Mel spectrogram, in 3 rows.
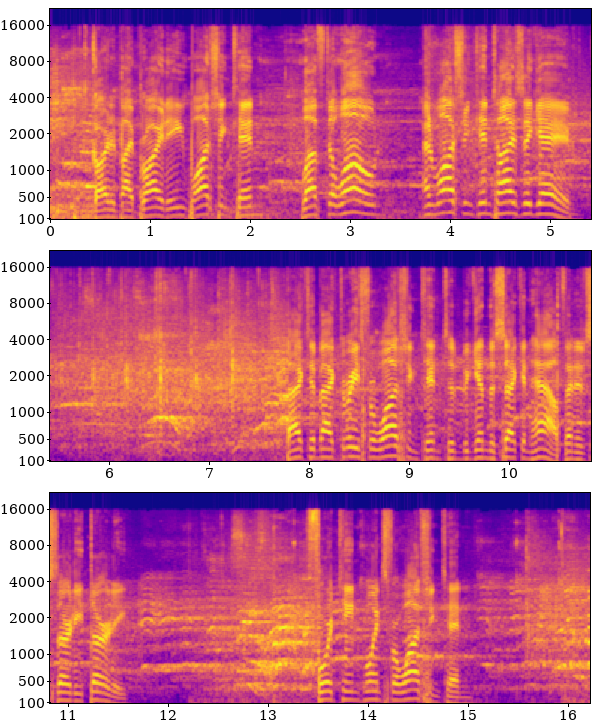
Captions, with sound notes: Guarded by Brydie, Washington left alone. And Washington ties the game. (applauding) Back-to-back threes for Washington to begin the second half and it's 30-30. (players and coaches yelling) 14 points for Washington.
